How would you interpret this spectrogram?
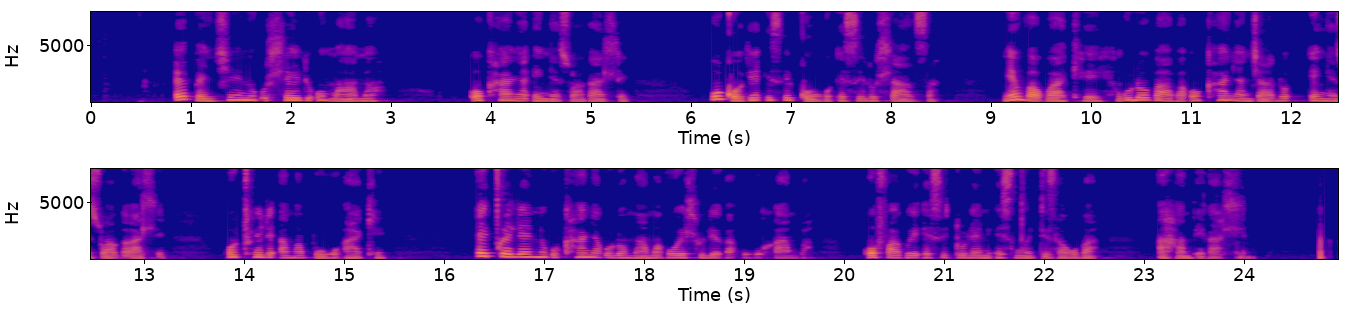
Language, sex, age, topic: North Ndebele, female, 25-35, health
